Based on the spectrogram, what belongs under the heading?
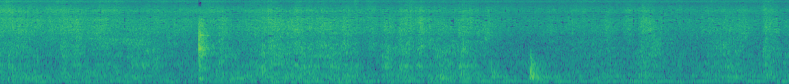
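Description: Masala of ginger-garlic, dried red chilli, turmeric and salt frying in hot oil in a wok: a steady sizzle as a wooden spatula stirs it, with two knocks of the spatula against the pan.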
